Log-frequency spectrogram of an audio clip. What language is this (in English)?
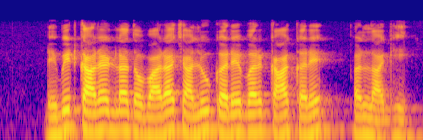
Chhattisgarhi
